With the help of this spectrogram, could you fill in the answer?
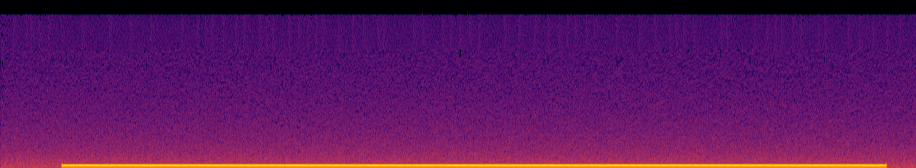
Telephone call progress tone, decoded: dial tone

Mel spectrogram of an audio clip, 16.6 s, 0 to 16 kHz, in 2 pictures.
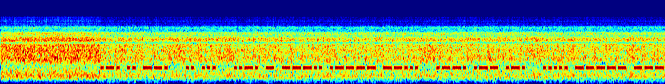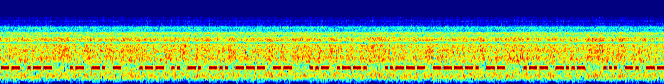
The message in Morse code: RIG IS FT817 PWR 500W ANT WINDOM UP 29M WX …

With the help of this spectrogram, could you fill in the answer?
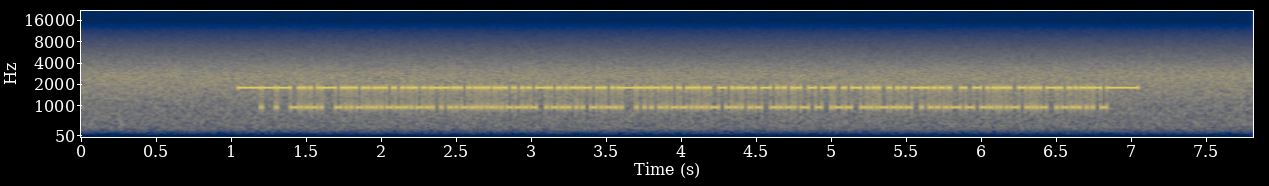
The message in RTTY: NADA AGUARDA MAL, QUANDO UM HOMEM E MUITO FORMAL.

